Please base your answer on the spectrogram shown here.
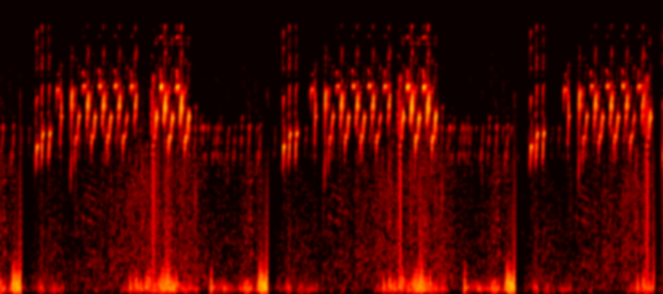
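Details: Batbata song of a European goldfinch, played to encourage silent goldfinches: sparkling twittered phrases recurring roughly every three seconds, interspersed with low bumping noises.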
